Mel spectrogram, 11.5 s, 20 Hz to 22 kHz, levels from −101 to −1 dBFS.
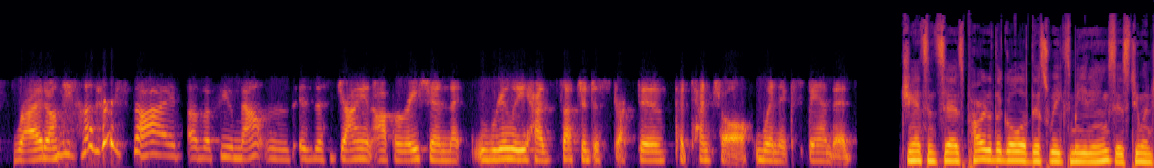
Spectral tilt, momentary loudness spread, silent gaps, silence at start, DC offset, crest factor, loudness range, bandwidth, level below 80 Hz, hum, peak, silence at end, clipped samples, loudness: -6.5 dB/octave; 14 LU; 8.58-9.00 s; 0.15 s; under 0.1%; 16 dB; 8 LU; 15 kHz; -56 dBFS; none; -6 dBFS; 0 s; under 0.1%; -24 LUFS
